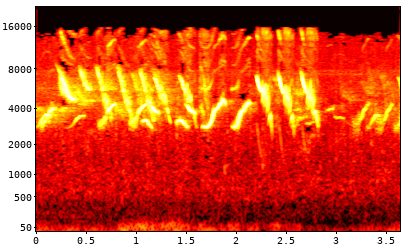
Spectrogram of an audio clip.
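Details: Double-collared seedeater singing a dense, rapid song meant to warm up a bird after feather moult; high twittering notes sweep up and down in quick succession, broken into several short phrases.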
